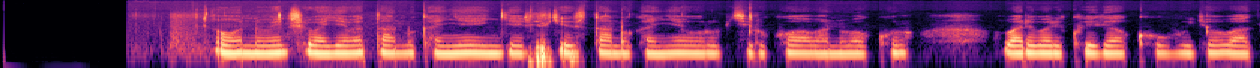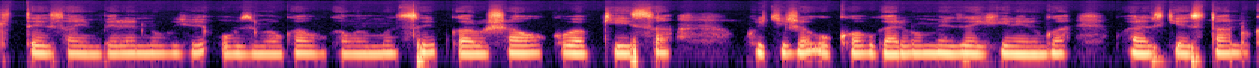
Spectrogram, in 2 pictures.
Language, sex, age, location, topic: Kinyarwanda, female, 18-24, Kigali, health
